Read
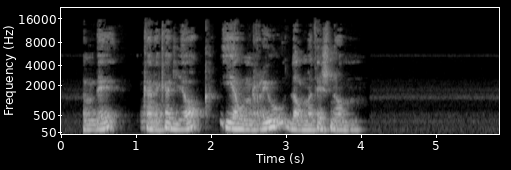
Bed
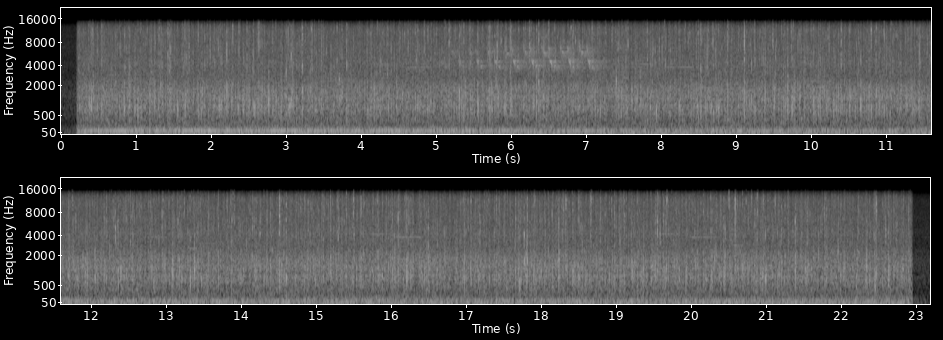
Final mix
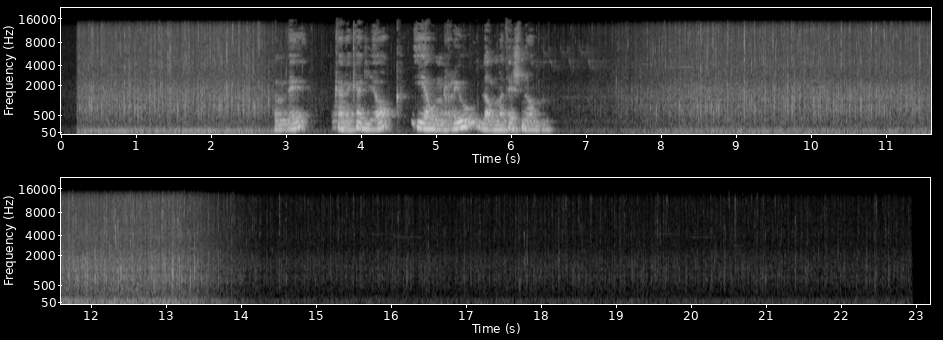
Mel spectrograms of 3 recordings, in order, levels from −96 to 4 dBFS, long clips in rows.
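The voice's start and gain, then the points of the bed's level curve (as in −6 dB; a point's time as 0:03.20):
2.55 s, +2.0 dB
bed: 0:02.51 −4 dB
0:03.44 −23.5 dB
0:06.84 −23.5 dB
0:08.29 −5 dB
0:13.10 −5 dB
0:14.29 −29.5 dB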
